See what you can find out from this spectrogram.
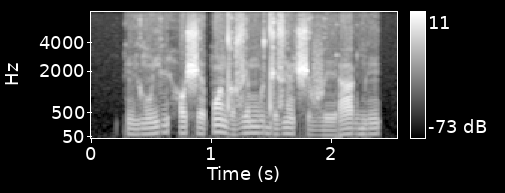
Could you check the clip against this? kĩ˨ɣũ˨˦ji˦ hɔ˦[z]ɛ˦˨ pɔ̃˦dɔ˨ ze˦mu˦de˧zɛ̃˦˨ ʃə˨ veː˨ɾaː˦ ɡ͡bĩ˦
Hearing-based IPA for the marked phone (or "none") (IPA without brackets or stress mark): ʃ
